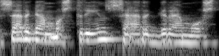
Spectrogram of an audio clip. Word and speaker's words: sargramostin: El sargramostin, así se pronuncia, es un factor estimulante de colonias de los granulocitos, que aumenta a varios grupos de ellos.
